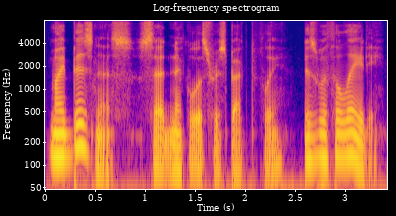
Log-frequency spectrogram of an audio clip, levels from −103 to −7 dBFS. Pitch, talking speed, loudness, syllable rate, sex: 115 Hz, 160 wpm, -22 LUFS, 5.4 syllables/s, male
